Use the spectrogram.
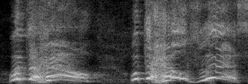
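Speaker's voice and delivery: high, loud shocked yell; high startled shout of disgust; shocked outburst. Retold or imitated. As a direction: recoil in shock at the sight. Shocked at tick-covered dog.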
